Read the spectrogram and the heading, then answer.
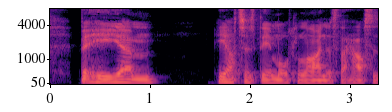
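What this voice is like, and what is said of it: Usual voice. Nothing is said of it.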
